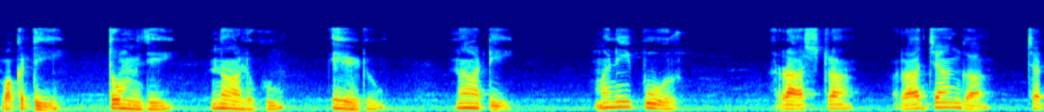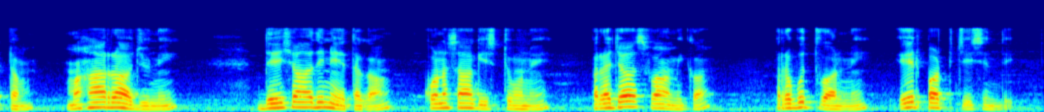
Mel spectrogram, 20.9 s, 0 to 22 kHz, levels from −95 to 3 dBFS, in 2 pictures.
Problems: none marked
